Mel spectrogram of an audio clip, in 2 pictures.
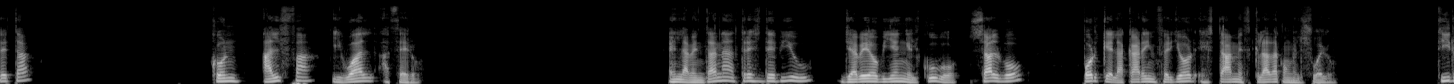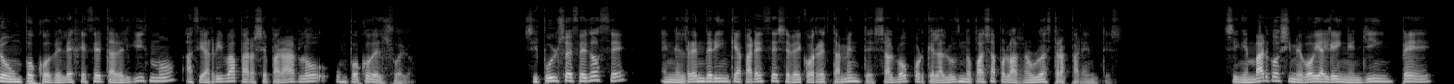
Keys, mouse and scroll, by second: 2.7-5.6 drag, 7.8-9.9 middle drag, 16.1-17.8 drag, 18.1-19.9 middle drag.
